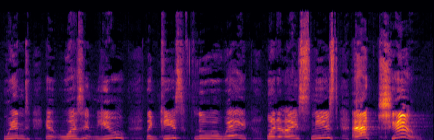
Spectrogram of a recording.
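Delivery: high, loud, slow protesting bear. Acted. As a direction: Bear insisting it was his sneeze. Bear arguing back to Wind.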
